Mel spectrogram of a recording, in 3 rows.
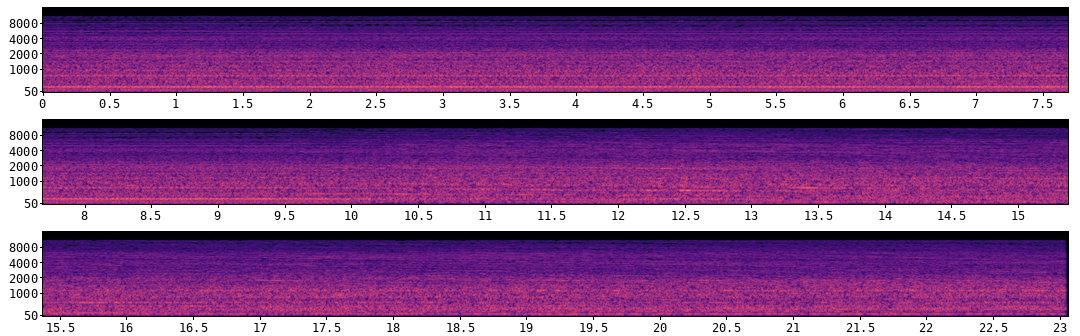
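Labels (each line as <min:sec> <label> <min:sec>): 0:00.0 A washing machine spins loudly and then gradually slows down. 0:23.1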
